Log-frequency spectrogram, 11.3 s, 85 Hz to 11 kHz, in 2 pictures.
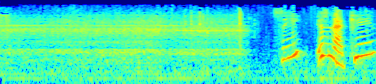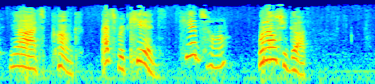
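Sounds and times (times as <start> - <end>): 
toy electric model train motor whirring with a rumbling clatter: 0.0 - 3.8
speech: 4.2 - 10.3.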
